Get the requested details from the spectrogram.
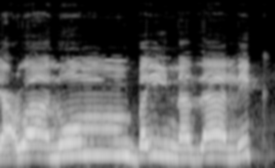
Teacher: تنوین کے بعد جب با آ جائے تو وہاں اس تنوین کو میم میں بدل دیتے ہیں, تو اس کو اقلاب بولتے ہیں.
